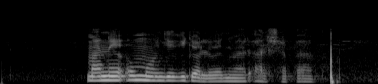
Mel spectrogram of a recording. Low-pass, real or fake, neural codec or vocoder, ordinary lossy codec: 5.4 kHz; real; none; none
